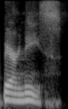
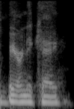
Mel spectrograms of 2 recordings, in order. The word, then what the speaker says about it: Berenice: If you read it, it looks like Bernice. Mhm. But I've heard that the Greek pronunciation is Berenice.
